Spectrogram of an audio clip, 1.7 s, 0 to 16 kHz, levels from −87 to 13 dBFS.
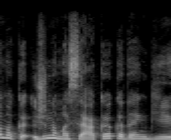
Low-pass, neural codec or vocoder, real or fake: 14.4 kHz; none; real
